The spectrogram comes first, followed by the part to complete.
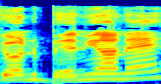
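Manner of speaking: put-on Canadian-sounding accent. Quoting a game character's line to another speaker: Canadian-sounding accent. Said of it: "What, are you Canadian?".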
